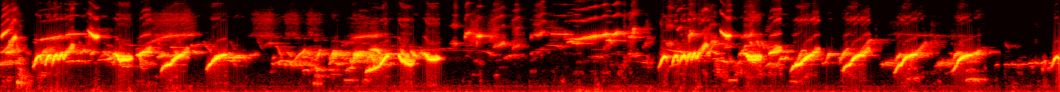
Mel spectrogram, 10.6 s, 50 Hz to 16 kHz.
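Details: Champion white-rumped shama at a 1 October 2023 songbird event sings rapid bursts of repeated downslurred whistle notes, roughly two per second, in phrases separated by short gaps.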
